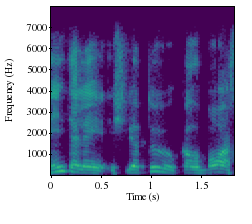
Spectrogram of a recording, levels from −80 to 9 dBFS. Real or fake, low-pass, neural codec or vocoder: real; 7.2 kHz; none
